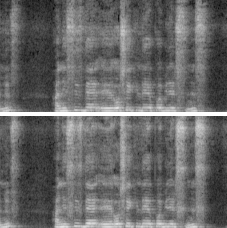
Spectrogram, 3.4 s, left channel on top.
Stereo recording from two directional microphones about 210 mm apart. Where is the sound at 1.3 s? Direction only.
30° right (ahead or behind).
